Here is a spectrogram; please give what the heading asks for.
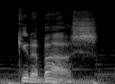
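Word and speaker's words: Kiribati: Do you know that Kiraabati, pronounced Kiraabas, is the first one to celebrate New Year's?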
